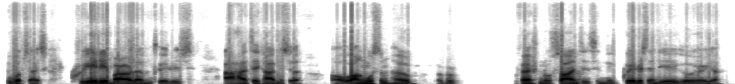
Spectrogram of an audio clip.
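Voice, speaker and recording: A man serves as announcer for a student radio show. He reads from a script in a low voice with very little room sound. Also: gravelly, darkish tone, dry recording, rough recording.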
